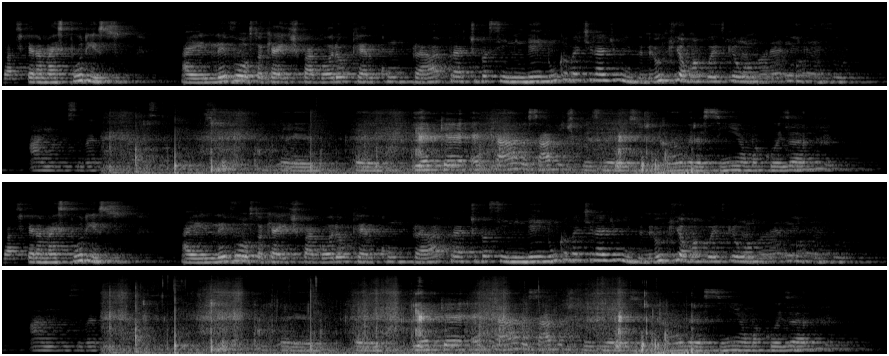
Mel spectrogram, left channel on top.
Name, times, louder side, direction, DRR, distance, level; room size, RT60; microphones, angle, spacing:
voice 1, 0.0-1.2 1.8-7.6 7.8-8.4 11.6-12.1 12.4-16.9, left 1 dB, 20° left, 4 dB, 0.8 m, -33 dB
voice 2, 2.0-2.5 7.2-8.4 9.1-12.0 13.1-13.8 16.6-17.2, left 1 dB, 45° left, 4 dB, 1.3 m, -46 dB
Chewing mastication, 9.8-15.9, right 4 dB, 55° right, 0.7 m, -35 dB
10.5 x 8.7 x 6.4 m, 1.1 s
head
